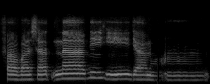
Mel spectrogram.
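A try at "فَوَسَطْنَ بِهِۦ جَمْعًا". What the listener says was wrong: Diulang lagi, nanya dipendekin. Fawasatna bihi jam'a.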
